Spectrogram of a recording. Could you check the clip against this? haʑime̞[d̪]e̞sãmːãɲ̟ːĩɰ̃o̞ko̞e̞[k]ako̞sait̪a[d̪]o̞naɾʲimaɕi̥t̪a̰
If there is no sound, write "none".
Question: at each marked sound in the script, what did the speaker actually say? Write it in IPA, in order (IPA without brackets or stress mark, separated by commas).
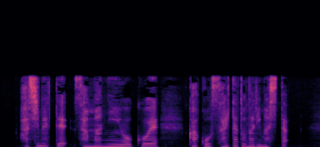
t̪, k, t̪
